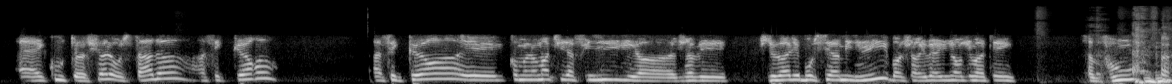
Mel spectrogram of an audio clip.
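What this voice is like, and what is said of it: Southern French Marseille accent. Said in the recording (French): “Avec l'accent.”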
